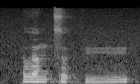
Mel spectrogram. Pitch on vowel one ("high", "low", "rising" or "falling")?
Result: high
